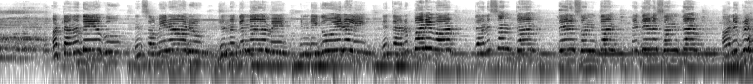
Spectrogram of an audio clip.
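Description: A song with instrumental backing, a high voice singing the melody in phrases of wavering, held notes.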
